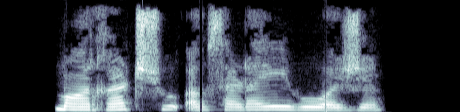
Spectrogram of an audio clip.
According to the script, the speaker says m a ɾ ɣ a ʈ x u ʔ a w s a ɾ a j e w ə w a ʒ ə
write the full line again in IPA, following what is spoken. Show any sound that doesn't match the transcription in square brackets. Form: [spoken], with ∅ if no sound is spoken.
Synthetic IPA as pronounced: m [ɑ] ɾ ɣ a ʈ [ʃ] u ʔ a w s a [ɽ] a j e w ə w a ʒ ə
